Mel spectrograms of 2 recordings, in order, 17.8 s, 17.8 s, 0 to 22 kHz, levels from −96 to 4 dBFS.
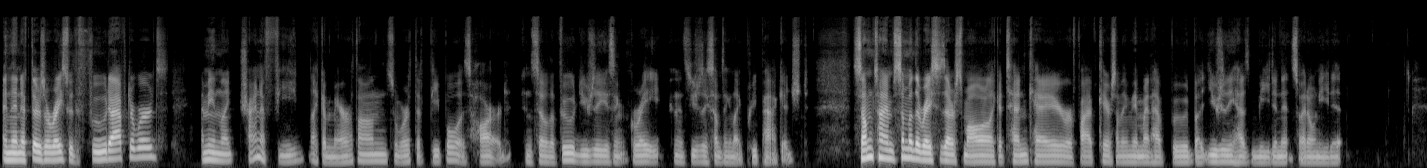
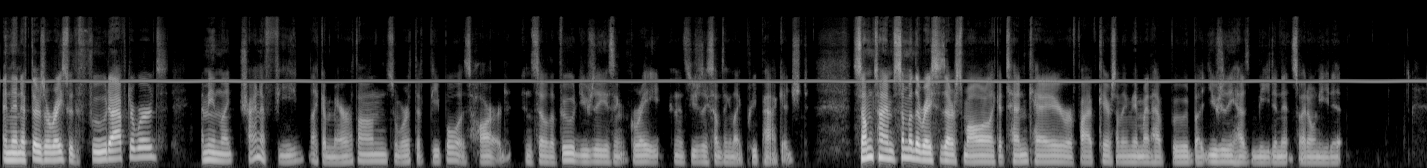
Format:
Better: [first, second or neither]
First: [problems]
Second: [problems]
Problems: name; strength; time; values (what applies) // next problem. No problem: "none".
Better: first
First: none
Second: high-pitched whine; noticeable; throughout; 3.5 kHz, 15 dB below the speech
